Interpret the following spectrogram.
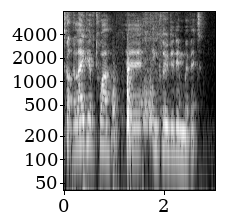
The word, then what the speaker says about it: Troyes: So my number 4th game is one that could have been number 1 in a different year, and that is Troyes, but it's pronounced Troyes.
